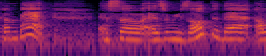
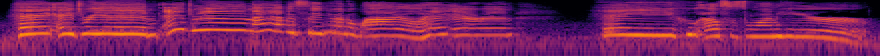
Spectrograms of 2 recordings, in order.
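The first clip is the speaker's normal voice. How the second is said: higher, louder, stretched hellos; excited greeting; 7 semitones higher, 5 dB louder than usual. Real, not acted. Host greeting viewers joining the stream, excited hellos. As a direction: call out to friends joining.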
